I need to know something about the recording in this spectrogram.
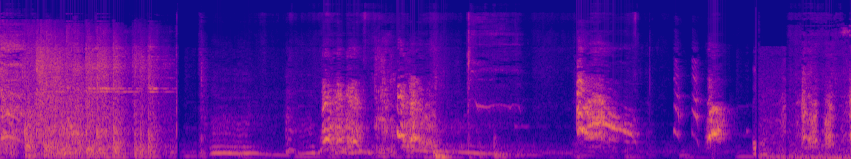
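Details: Dog in a comical scene, giving several sharp, tonal barks and yips spread over the recording, mixed with steady background noise and voices.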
